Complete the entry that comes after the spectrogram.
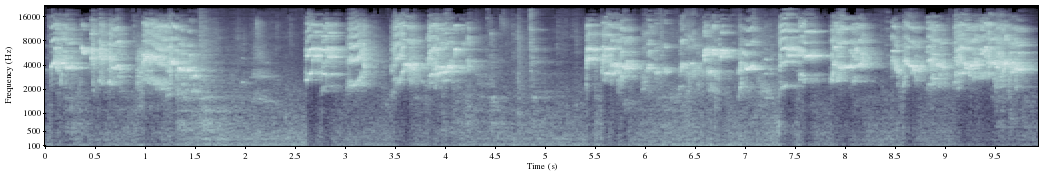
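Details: A run of rasping, shrill chirps and chatter from African lovebirds, bursts coming in quick succession with short breaks over ten seconds.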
